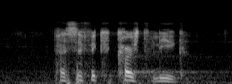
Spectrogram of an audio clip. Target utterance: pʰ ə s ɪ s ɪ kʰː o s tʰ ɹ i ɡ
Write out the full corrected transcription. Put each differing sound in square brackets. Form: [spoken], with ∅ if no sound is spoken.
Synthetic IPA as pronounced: pʰ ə s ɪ [f] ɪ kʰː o s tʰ [l] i ɡ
